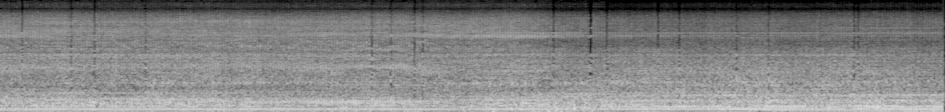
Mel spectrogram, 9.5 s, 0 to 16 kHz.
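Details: 1937 Sears Water Witch 2.5hp outboard, 83 years old, revived after about 60 years in a shed, mixture set richer: steady, even buzzing drone as the boat moves through water, no misses or knocks, getting warm; normal running under load.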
